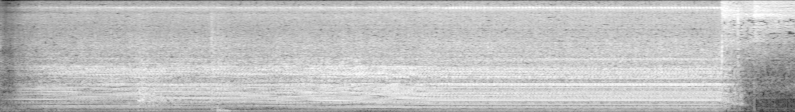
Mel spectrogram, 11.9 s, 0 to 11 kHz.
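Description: Central Pneumatic 29-gallon air compressor's electric motor and oil-lubricated piston pump running under load, a steady mechanical drone filling the tank. About a second before the end it cuts off abruptly and a hiss of released air follows.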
